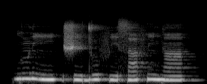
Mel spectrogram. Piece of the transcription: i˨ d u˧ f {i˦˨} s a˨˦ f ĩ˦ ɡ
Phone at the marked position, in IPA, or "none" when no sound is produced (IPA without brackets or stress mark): i˨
